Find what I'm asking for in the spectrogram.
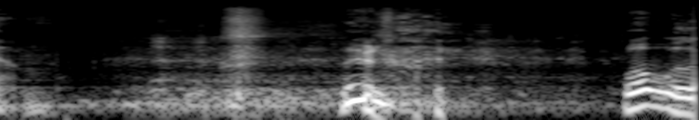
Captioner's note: laughter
